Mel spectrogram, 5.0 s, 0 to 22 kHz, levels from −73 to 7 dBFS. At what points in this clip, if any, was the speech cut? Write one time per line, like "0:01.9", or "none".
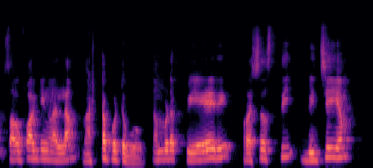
0:01.9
